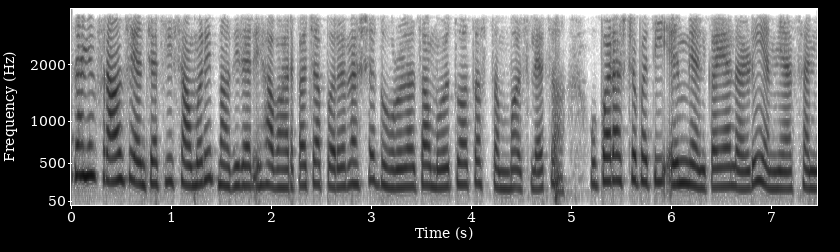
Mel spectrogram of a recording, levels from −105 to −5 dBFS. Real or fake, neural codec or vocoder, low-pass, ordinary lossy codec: fake; codec, 24 kHz, 0.9 kbps, WavTokenizer, medium speech release version 1; 3.6 kHz; none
